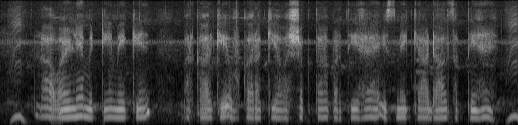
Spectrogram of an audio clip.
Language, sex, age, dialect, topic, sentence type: Hindi, female, 18-24, Garhwali, agriculture, question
